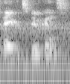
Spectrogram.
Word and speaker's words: David Stukins: now my name is David stupids jr. we do have a ongoing joke about the house pronounce my last name there's a lot of variations of it but it is David's tucán I am fern Illinois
